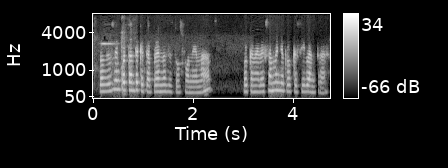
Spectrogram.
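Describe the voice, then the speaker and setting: Dull-sounding woman teacher, higher voice. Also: slight background noise. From Bolivia. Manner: demonstrates speech sounds slowly and repeats examples. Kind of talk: online language lesson. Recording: dull dry lo-fi audio.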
